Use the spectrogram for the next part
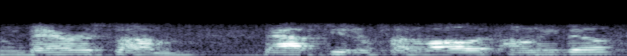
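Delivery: ordinary talk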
